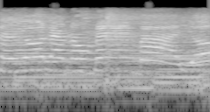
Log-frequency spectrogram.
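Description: A young boy singing over a recorded instrumental backing track, holding long notes that slide in pitch.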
